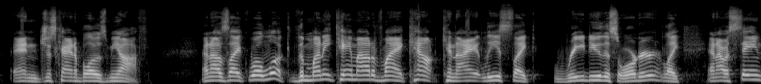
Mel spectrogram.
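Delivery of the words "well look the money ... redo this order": ordinary talk, nothing marked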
